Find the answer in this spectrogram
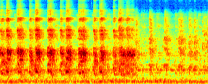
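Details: A caged female chukar partridge, held a month for hunting, utters a quick run of sharp chuck notes in a steady rhythm that stops abruptly after a few seconds.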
